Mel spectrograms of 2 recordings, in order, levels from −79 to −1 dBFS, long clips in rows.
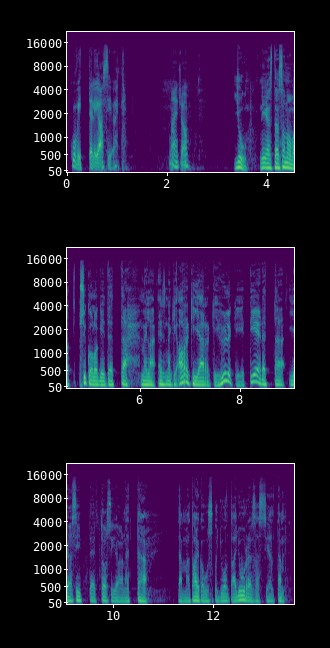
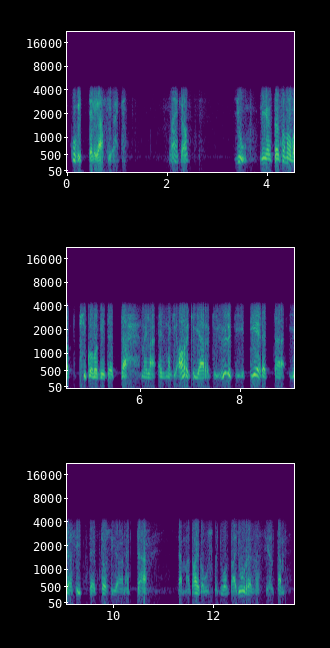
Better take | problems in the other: first | phone-call audio; poor line; nothing above 4 kHz

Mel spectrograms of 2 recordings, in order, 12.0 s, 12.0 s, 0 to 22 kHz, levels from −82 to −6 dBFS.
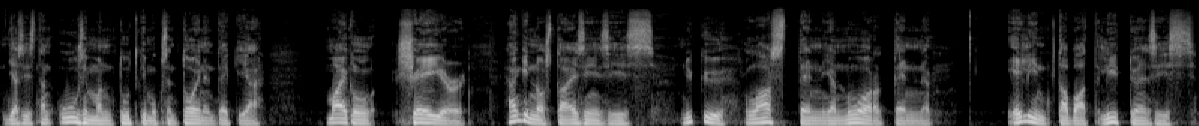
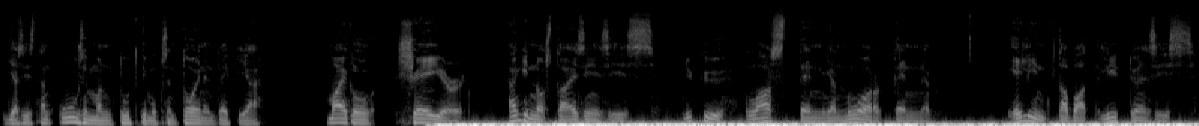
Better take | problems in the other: first | low rumble; loud; from 4.5 s on; 6 dB below the speech

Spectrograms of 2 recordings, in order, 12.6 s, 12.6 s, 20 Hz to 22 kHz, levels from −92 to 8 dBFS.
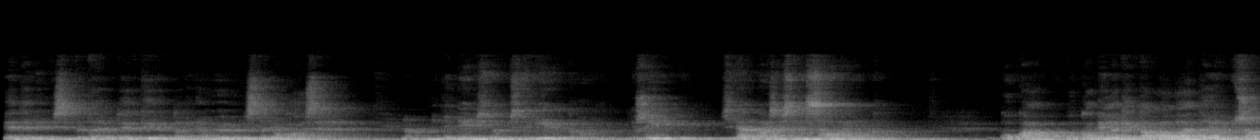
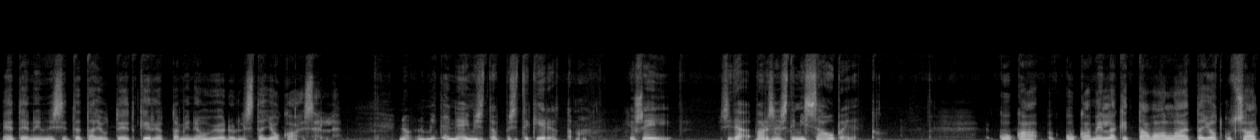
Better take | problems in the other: second | room echo; strong; dies away in 2.5 s // off-mic speech; far

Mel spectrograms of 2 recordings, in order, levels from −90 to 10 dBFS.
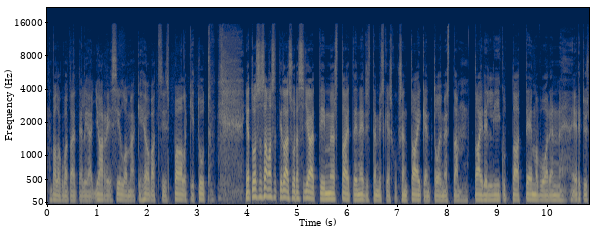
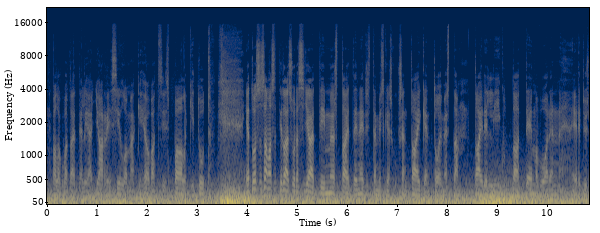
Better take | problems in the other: first | wind noise on the microphone; heavy; 6 dB below the speech

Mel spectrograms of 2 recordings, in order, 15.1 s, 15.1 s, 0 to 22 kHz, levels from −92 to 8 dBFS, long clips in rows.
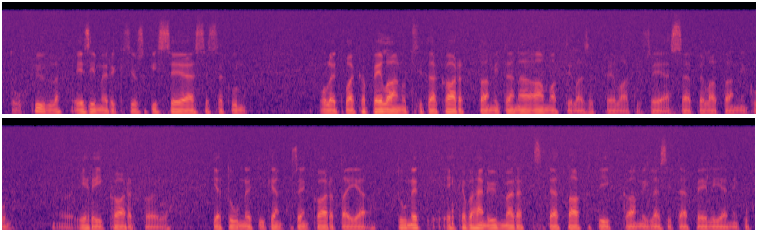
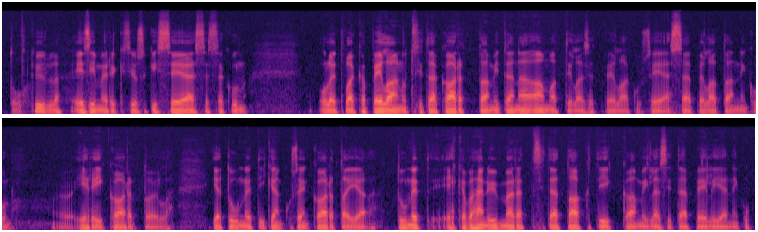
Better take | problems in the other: second | hiss; loud; throughout; 8 dB below the speech; faint in the second

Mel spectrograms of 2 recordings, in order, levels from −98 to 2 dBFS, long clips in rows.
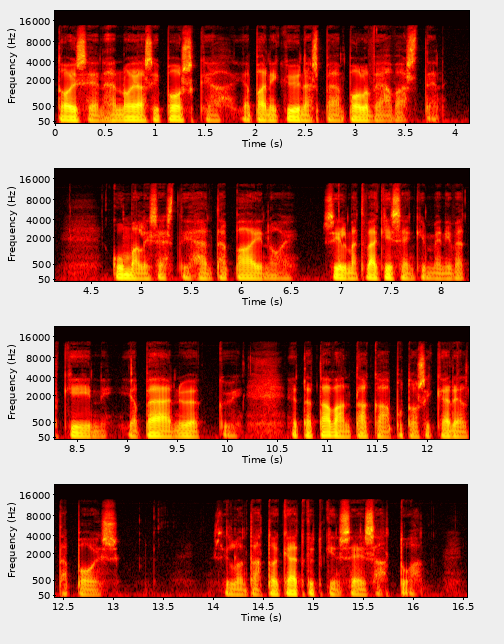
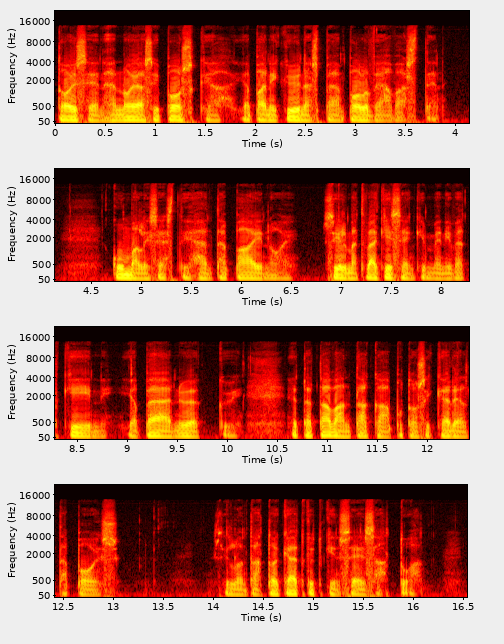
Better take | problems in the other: first | distortion; slight; 10 dB below the speech

